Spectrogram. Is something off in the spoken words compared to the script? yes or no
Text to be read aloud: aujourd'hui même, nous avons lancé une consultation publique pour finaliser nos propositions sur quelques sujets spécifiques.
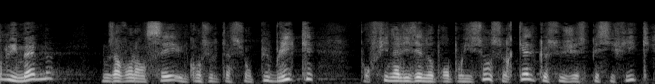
no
